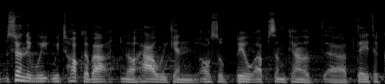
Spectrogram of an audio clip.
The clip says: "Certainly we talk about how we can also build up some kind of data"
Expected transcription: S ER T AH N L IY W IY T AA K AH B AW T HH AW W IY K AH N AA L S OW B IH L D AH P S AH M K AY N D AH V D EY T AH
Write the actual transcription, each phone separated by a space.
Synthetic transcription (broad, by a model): S ER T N L IY W IY T AA K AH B AW T HH AW W IY K AH N AA L S OW B IH L D AH P S AH M K AY N D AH V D EY T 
